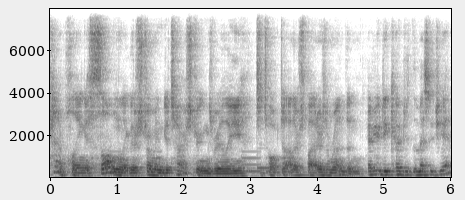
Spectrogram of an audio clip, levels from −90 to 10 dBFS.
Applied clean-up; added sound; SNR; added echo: none; Piano; 16 dB; reverberation time 0.4 s.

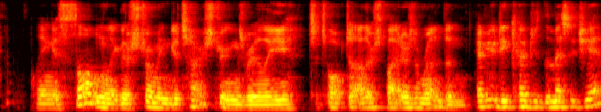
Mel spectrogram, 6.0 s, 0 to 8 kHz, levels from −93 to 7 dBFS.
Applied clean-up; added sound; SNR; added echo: neural mask model DeepFilterNet 3.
